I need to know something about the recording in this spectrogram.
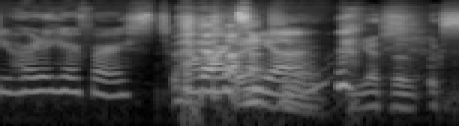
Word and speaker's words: Hamartia: And in December, I released a 5-track EP called Hamartia. But Okay, yeah, that's how you pronounce it.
